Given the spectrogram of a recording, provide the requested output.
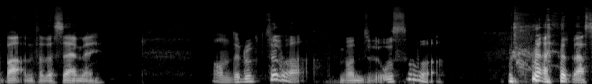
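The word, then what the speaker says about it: Vondroušová: Vondrousova. That's how you pronounce it, though.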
